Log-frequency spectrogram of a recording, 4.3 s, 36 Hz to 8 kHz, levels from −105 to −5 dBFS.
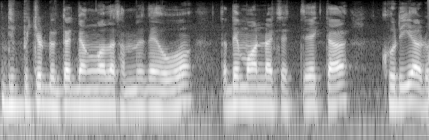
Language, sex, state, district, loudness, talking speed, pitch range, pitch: Nagamese, male, Nagaland, Kohima, -16 LUFS, 165 wpm, 130-140 Hz, 135 Hz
